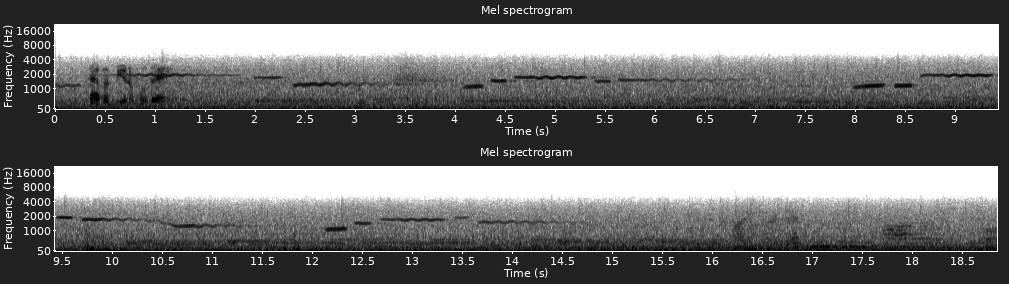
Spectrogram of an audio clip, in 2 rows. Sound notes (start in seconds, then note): 0.0 radio; 10.0 window rolls down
